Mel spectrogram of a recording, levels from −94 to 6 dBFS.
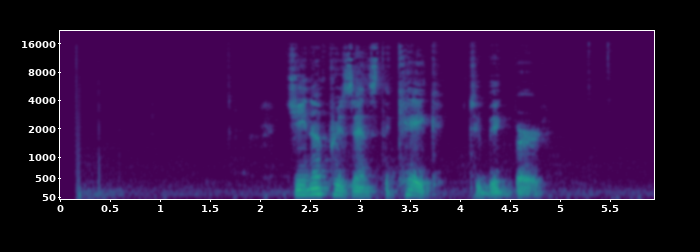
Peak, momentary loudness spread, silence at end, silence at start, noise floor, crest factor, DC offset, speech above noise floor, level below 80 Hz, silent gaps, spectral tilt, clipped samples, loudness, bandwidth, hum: -22 dBFS; 11 LU; 1.1 s; 0.2 s; -77 dBFS; 22 dB; under 0.1%; 36 dB; -76 dBFS; none; -4.5 dB/octave; under 0.1%; -42 LUFS; 16.5 kHz; none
